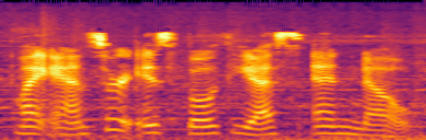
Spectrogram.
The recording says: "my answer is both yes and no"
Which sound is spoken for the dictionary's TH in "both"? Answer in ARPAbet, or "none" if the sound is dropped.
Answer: TH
